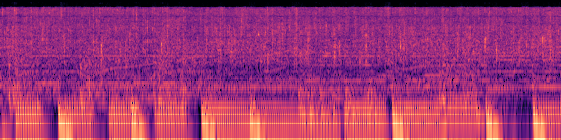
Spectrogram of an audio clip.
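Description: Onions, garlic and pimentoes sizzle loudly in a hot pan as they fry, with a constant close crackle and rhythmic stirring scrapes.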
